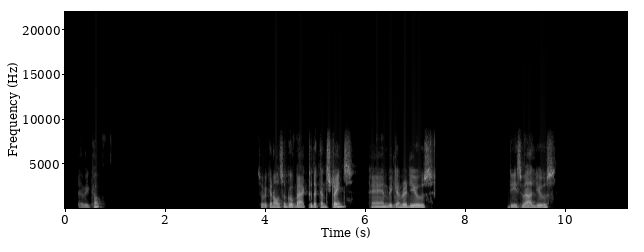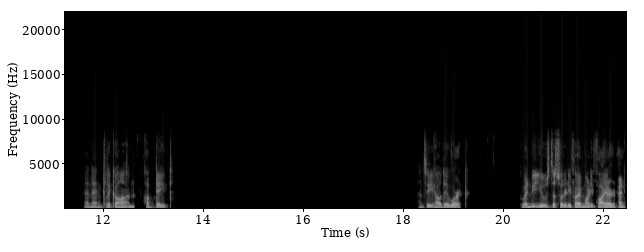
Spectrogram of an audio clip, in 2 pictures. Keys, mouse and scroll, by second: 0.5 click, 1.5-1.9 middle drag, 2.3-2.7 shift+middle drag, 3.2-4.3 scroll up 2, 4.3 click, 5.0-5.9 scroll down 2, 5.9-7.3 drag, 8.9-10.5 drag, 11.2-12.1 scroll down 1, 12.1 scroll down 1, 12.4 click, 13.4-14.1 middle drag, 14.5 space, 18.5 space, 19.4 click, 20.1 shift+middle click, 20.1-20.9 scroll up 1, 20.1 space.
